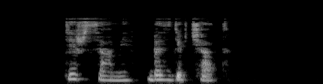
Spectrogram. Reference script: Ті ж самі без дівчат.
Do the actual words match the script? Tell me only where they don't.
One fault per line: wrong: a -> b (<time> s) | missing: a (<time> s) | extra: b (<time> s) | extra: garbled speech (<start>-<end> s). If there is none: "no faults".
no faults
